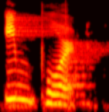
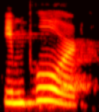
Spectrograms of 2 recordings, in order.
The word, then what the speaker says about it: import: Contoh kata import. Nah, ini berarti yes, ini noun gitu ya, karena eh stress-nya ada pada first syllable. Tapi kalau stressingnya ada di second syllable such as import, import, import. Nah, this is verb object.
